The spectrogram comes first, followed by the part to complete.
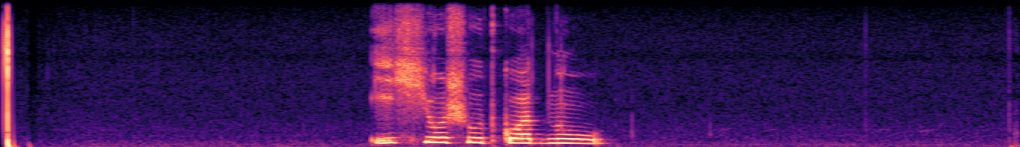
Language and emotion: Russian, neutral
